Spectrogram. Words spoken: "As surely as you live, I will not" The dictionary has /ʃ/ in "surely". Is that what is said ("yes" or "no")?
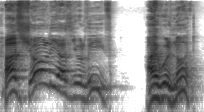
yes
